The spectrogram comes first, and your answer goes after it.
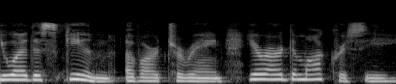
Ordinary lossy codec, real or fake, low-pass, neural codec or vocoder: MP3, 32 kbps; fake; 7.2 kHz; codec, 24 kHz, 0.9 kbps, WavTokenizer, medium speech release version 1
